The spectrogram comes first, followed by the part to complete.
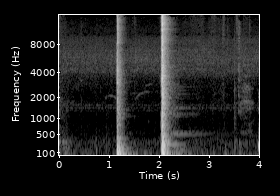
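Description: A boat's cockpit locker hatch cover being shut over the gas-bottle compartment: two loud thunks about a second apart, the second leaving a brief ringing tone.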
